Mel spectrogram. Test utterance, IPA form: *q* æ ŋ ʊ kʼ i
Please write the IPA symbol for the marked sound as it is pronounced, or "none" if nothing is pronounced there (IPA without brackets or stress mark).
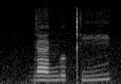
ɡ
